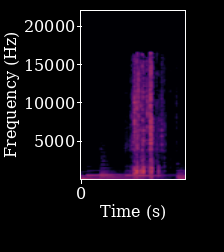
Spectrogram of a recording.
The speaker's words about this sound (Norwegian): Oi, hva var det? Det var lyden av lesekoden som knakk.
